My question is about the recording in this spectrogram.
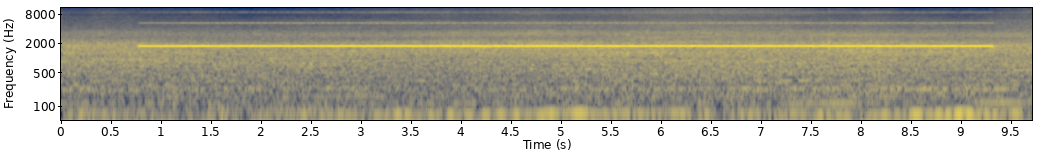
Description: PSK31 (31.25 baud), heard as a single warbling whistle, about 1750 Hz, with street noise.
